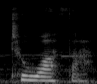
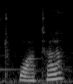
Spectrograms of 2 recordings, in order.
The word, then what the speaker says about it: Tuatha: or some variation thereof not Tua right it's twata or a variation thereof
